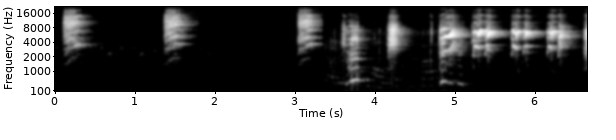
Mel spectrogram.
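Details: Greater green leafbird song used as a lure to prompt another bird to sing: a few isolated high chirps, then a fast run of sharp, varied notes and warbled phrases.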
